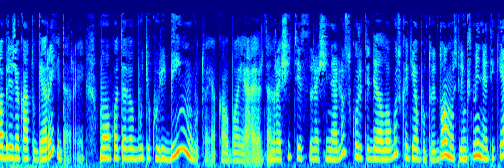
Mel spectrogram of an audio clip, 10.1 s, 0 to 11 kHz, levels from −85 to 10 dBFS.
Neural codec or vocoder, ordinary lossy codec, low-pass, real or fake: none; MP3, 32 kbps; 9.9 kHz; real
